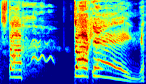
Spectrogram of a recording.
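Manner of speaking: very high, drawn-out scolding shout; mock furious yell. Pretending to scold a talker mid-movie, mock furious yell. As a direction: yell it as a comic outburst. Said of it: "rip it off of your head and be like".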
